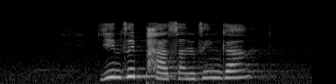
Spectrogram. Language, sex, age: Tsonga, female, 21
